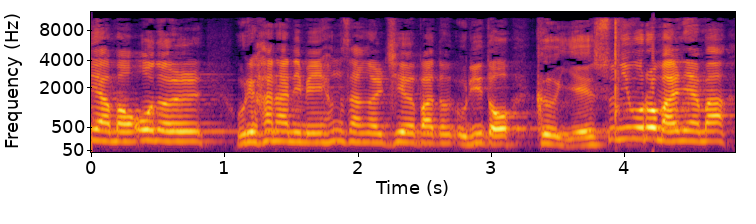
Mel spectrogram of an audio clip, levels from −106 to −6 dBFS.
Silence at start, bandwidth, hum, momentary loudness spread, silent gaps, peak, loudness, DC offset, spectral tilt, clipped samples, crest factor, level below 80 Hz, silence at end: 0 s; 11 kHz; none; 10 LU; none; 0 dBFS; -20 LUFS; under 0.1%; -4 dB/octave; under 0.1%; 20 dB; -74 dBFS; 0 s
